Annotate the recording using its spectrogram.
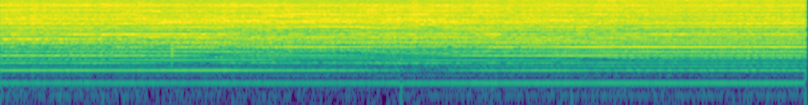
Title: A/C Condenser Unit Makes Loud Screeching Noise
